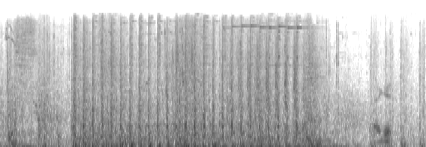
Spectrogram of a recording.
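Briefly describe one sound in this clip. Rapid automatic gunfire rattles close by.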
